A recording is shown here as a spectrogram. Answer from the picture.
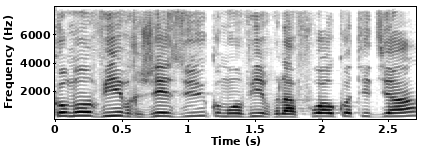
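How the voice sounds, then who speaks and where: A man with a Swiss accent speaks at a high pitch with fairly even intonation. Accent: Neuchâtel Swiss French. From Switzerland, Neuchâtel canton (Val de Travers). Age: 30s. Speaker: pastor. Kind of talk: testimony.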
